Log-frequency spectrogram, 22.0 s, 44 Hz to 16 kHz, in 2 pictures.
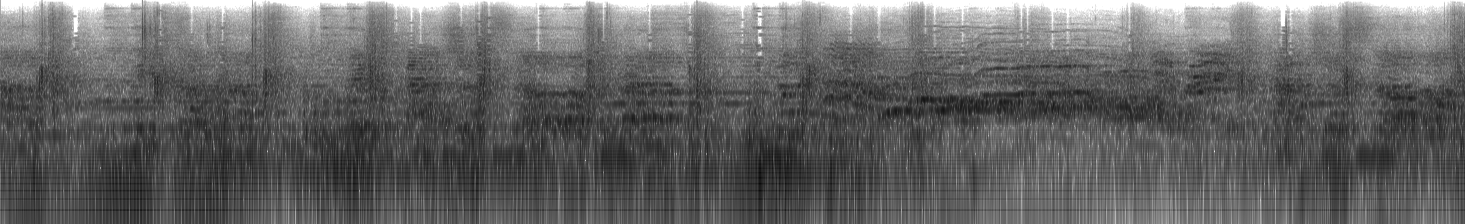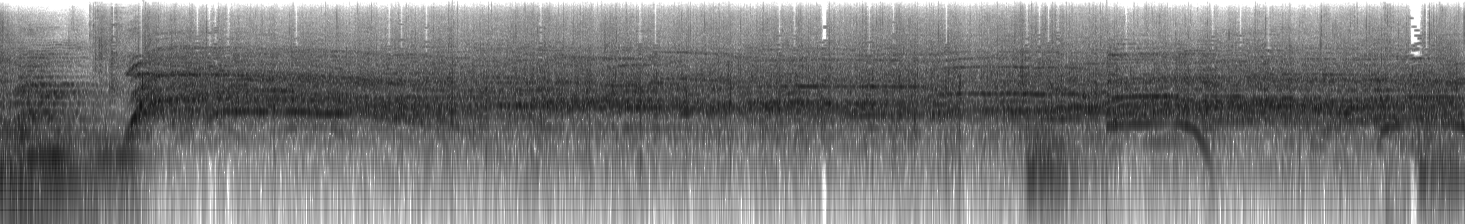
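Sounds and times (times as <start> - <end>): choir singing: 0.0 - 12.0
audience applause and cheering: 0.0 - 21.9.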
